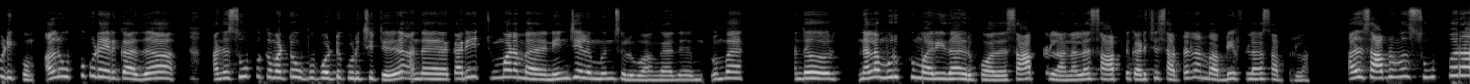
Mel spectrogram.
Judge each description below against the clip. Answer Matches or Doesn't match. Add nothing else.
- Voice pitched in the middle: Doesn't match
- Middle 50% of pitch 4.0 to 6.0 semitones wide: Matches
